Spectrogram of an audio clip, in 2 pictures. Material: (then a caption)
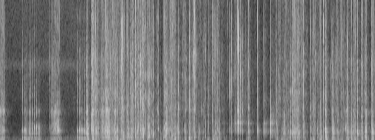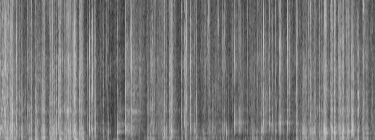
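Plastic. A blue plastic paddle hairbrush is held upright while fingertips rapidly strum and scratch its white plastic bristles. A few brief bursts of scratching give way to a dense, continuous crackling rasp that stays fast and busy in the midrange for the rest of the clip.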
